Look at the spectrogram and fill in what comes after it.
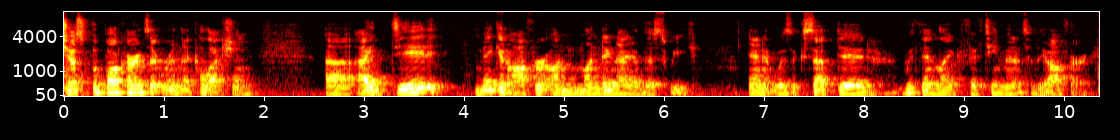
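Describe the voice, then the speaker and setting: Mumbling at a moderate pace with lively intonation, a man speaks in a room with audible echo. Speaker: sports card collector YouTuber. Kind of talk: casual vlog. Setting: home card room on camera.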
